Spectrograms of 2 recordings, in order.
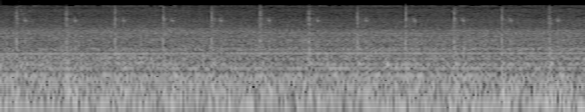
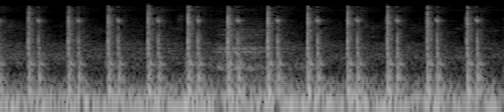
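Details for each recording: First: Newly fitted diesel heater in an LDV Convoy van on first run: steady fan roar with a light fuel pump tick about twice a second; heater works, but owner thinks it has not primed properly and needs more fuel pumped through. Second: Newly fitted diesel heater in an LDV Convoy, first fuel priming: crisp, evenly spaced dosing-pump ticks about four per second as fuel with air bubbles comes through; pump priming normally.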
